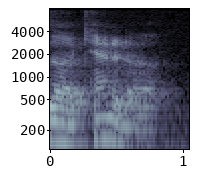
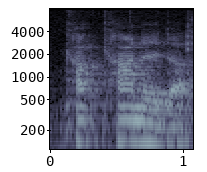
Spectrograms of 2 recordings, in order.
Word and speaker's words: Kaneda: His name was Kaneda. – Kaneda. – Kaneda, but it's spelled with a K. Tetsuo. And every time he says it, I think he's saying, like, the country.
